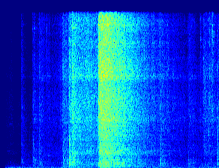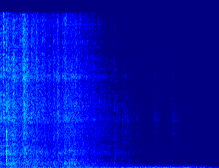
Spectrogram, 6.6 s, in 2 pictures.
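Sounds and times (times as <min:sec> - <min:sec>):
landing on metal fence: 0:00.4 - 0:05.1.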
